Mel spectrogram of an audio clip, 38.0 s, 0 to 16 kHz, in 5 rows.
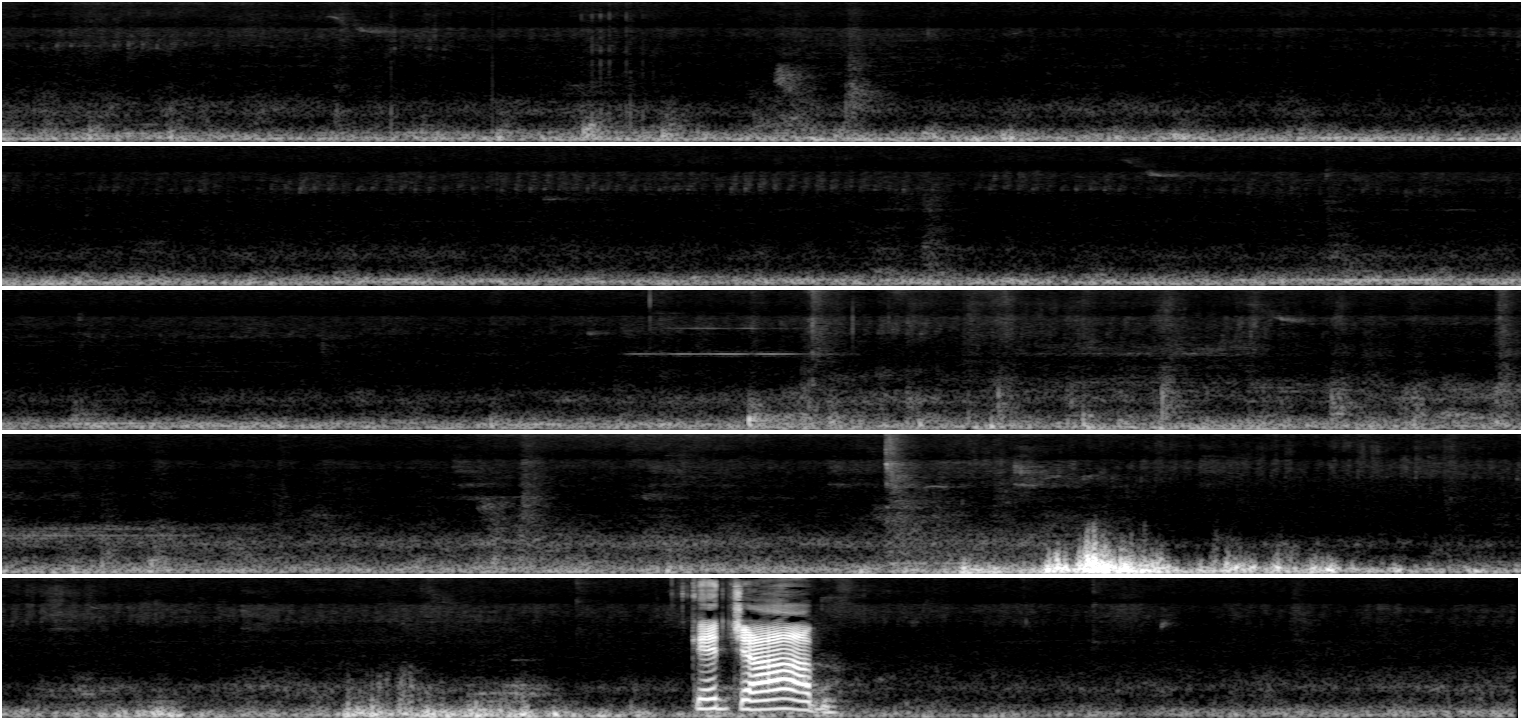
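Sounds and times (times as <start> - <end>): horse hoofbeats on sand: 0.0 - 6.6, 17.6 - 24.1.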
